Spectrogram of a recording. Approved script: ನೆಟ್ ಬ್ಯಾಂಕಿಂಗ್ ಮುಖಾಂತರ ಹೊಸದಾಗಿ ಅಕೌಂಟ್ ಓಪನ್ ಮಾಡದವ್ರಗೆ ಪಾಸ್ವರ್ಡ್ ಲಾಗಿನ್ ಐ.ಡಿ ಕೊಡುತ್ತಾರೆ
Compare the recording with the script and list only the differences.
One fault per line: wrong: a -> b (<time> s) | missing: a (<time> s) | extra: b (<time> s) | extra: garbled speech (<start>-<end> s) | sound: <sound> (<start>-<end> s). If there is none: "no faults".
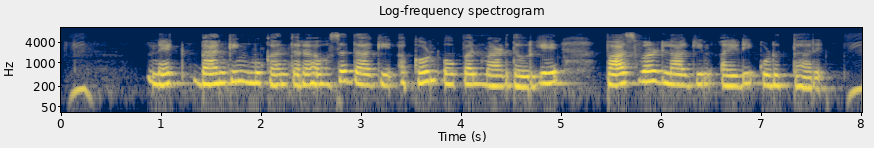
no faults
